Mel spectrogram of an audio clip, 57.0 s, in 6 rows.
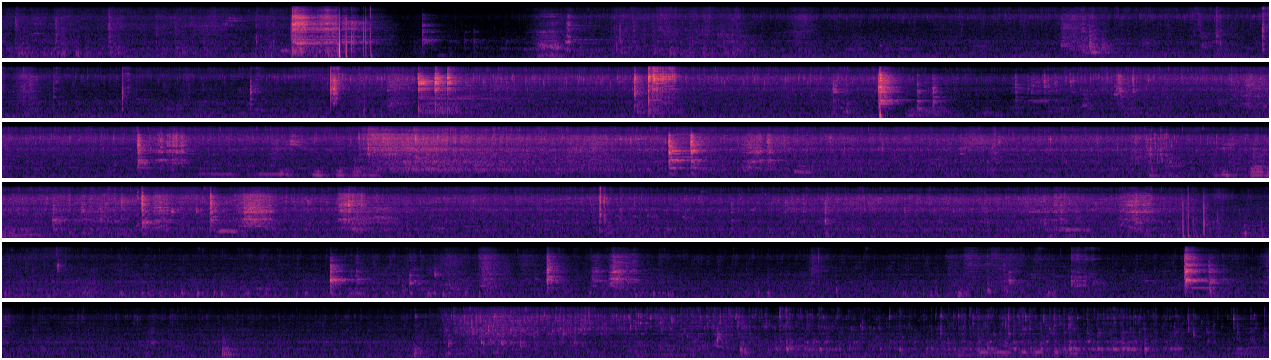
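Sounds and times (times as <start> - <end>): masala sizzling in oil: 4.3 - 38.9, 40.1 - 53.3.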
